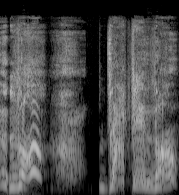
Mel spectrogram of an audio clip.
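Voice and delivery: high, loud disbelieving question; shocked outburst. Real, not acted. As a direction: shout it in amazed disbelief. Shocked at the match-up.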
